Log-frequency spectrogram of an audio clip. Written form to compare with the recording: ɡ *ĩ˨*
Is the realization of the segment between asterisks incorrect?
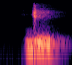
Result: yes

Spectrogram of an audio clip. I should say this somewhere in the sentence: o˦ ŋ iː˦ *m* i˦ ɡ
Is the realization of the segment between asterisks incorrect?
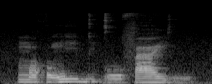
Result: yes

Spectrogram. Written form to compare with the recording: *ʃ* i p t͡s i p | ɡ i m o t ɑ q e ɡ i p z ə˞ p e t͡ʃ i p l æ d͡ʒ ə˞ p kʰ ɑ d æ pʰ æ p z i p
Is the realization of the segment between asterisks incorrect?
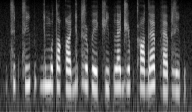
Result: yes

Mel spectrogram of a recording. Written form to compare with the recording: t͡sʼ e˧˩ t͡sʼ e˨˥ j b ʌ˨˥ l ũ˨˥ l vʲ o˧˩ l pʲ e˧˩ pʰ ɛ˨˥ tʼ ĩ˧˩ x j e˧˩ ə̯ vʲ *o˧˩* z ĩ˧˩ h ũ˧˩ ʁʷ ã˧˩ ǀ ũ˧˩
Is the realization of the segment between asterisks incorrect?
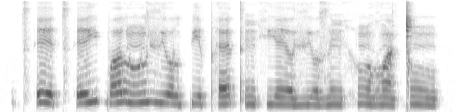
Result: no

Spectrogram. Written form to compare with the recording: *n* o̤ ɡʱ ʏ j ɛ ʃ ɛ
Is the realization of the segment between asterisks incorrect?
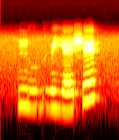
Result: no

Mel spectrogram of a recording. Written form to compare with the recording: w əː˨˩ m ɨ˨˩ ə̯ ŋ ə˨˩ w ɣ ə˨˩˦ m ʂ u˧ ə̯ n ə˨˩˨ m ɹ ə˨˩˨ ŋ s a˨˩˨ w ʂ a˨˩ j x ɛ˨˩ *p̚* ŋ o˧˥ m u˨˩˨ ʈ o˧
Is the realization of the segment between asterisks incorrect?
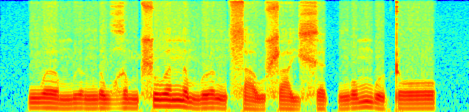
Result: yes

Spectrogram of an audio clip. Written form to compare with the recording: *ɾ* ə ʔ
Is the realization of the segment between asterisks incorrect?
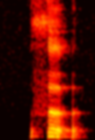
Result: yes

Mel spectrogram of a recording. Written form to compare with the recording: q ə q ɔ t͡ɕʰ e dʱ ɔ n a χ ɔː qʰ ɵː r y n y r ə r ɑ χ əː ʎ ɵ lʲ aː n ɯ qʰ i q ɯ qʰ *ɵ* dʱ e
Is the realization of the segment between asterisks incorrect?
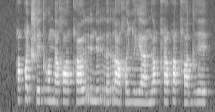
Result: yes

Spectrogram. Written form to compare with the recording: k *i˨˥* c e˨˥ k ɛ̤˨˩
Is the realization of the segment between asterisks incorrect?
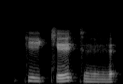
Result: yes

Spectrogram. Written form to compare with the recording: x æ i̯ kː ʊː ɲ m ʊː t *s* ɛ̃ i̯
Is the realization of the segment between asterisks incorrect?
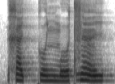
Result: yes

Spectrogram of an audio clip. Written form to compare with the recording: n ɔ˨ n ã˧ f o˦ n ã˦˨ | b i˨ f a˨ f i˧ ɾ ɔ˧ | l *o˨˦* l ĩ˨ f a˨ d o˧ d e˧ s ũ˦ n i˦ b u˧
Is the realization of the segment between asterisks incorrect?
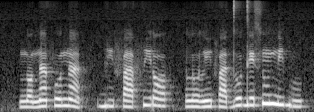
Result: yes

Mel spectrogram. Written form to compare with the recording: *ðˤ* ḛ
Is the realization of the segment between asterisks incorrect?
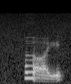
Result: no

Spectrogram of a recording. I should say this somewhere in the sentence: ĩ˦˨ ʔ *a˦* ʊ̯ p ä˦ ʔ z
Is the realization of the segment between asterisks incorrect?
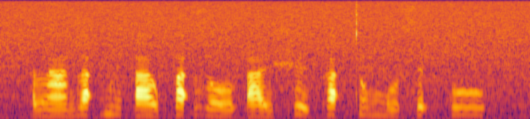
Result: yes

